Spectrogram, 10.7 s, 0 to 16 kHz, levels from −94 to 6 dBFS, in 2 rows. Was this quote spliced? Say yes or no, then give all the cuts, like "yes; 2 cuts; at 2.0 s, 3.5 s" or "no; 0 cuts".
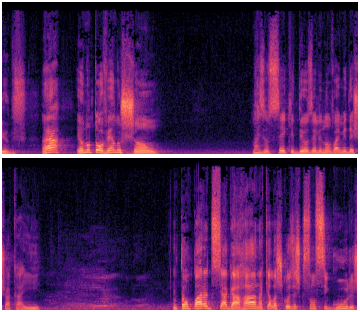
no; 0 cuts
